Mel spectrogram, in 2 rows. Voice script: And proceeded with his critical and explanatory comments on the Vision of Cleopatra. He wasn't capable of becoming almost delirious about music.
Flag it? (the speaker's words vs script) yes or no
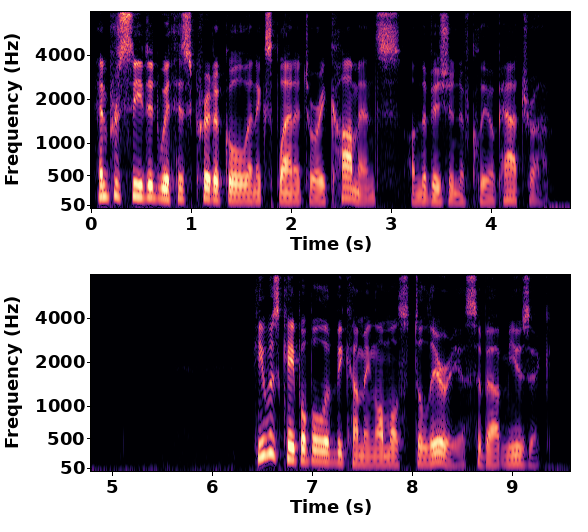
yes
